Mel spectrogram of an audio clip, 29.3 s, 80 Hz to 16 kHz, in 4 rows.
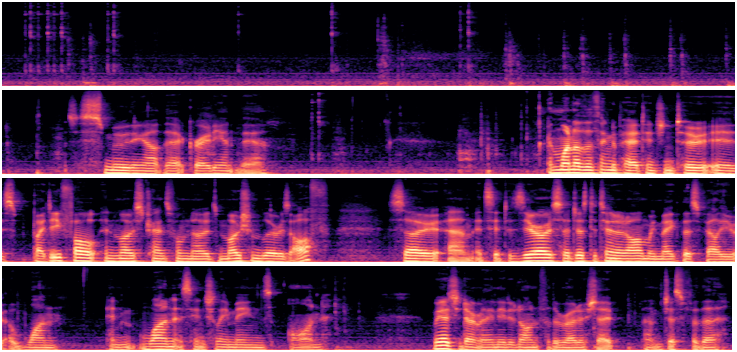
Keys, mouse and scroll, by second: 0.2 click, 0.4 click, 0.5 click, 0.7 1, 1.1 click, 3.2 click, 4.6 click, 5.5-7.1 typing, 10.4 click, 11.5 middle click, 11.5 middle click, 11.6-12.2 scroll, 12.3-12.6 scroll, 14.9 click, 15.0 click, 15.0 click, 15.2 click, 20.2 click, 21.5 click, 21.7 1, 22.1 click, 23.6 click, 23.7 click, 23.7 click, 23.8 click, 25.1 click, 25.3 1, 27.0 click, 27.7 0, 28.3 click, 29.0 click, 29.1 click, 29.2 click.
